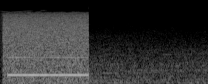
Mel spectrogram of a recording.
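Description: TV-static transition sound effect: a loud burst of white-noise hiss with one steady tone running through it, lasting just under a second and cutting off suddenly. Faint background noise follows.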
